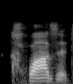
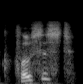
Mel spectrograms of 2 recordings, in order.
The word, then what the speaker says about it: closet: sounded much better uh this word here is closet instead of closest closet the closet space closet closet space okay now um closet space so we're going to use a a stop T here so we're going to go it space So we don't need to finish the T okay so there's no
